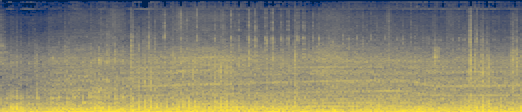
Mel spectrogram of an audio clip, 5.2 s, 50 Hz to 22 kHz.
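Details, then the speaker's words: Thin steady whine over heavy road and tyre rumble while cruising in a 1989 Buick Reatta. Transmission suspected, not confirmed; transmission fluid looks a little low and a top-off is planned. "listen to that whine. Yeah. What is that? That's transmission, I think."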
